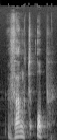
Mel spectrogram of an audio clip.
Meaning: inflection of opvangen: 1. second/third-person singular present indicative 2. plural imperative
- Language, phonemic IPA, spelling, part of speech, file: Dutch, /ˈvɑŋt ˈɔp/, vangt op, verb, Nl-vangt op.ogg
